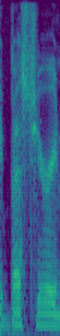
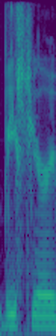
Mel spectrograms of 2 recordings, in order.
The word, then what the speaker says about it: Bestiary: Yes, I do say Bestiary, not Bestiary, because it's not spelled BEA.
